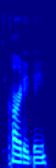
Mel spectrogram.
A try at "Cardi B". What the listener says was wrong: It's Cardi. like Bacardi. No, you said Carly. It's Cardi like Bacardi.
